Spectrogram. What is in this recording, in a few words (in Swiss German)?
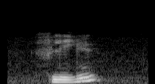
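"flejel", Alsatian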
